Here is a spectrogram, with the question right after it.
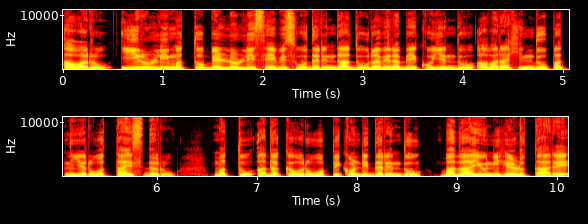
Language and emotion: Kannada, neutral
